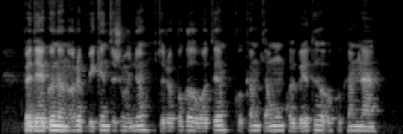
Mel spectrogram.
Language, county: Lithuanian, Marijampolė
